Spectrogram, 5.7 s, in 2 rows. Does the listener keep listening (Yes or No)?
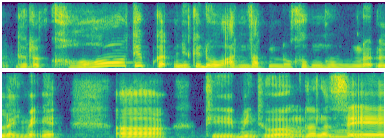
Yes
